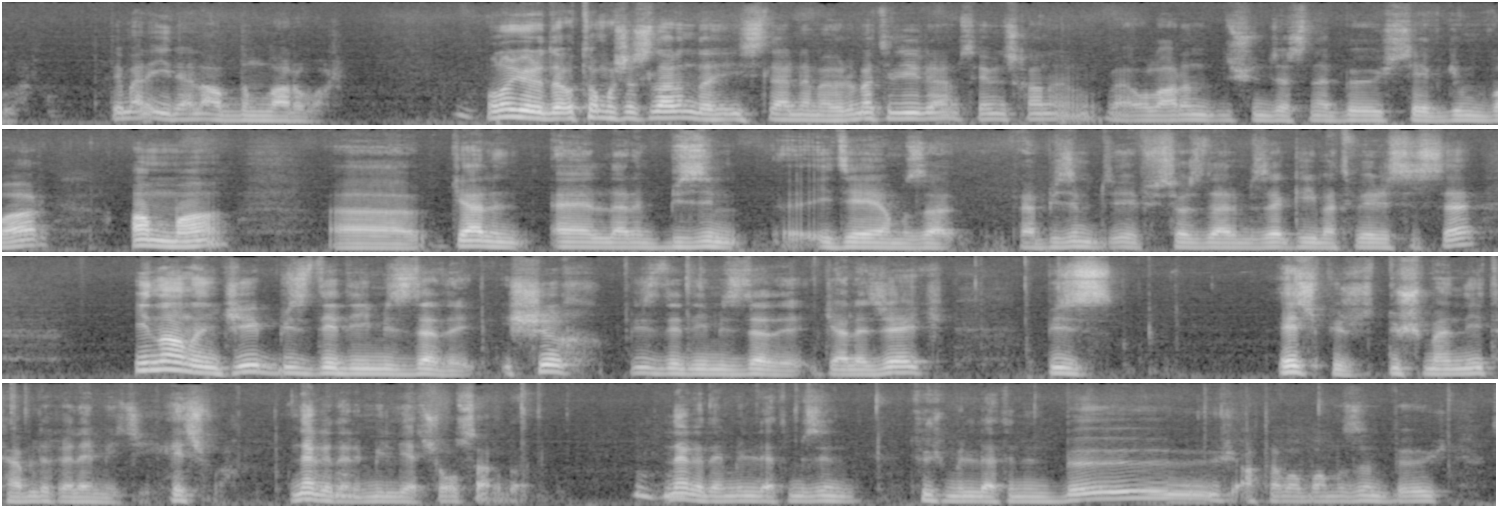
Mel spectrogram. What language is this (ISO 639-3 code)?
tur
